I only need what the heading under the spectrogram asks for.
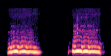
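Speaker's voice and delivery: high, loud falsetto hoots; two round owl "woo"s. Shown as a demonstration. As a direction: hoot like an owl. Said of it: "We got wise owl in the house".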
